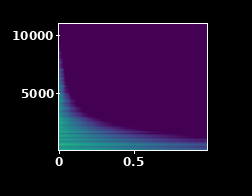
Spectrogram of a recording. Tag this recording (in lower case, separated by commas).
plucked string instrument, guitar, musical instrument, music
